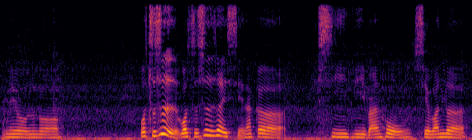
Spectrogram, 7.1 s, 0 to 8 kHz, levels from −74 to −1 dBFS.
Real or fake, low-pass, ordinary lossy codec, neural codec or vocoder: fake; none; none; codec, 16 kHz, 16 kbps, FunCodec, trained on Chinese and English, 50 frames a second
